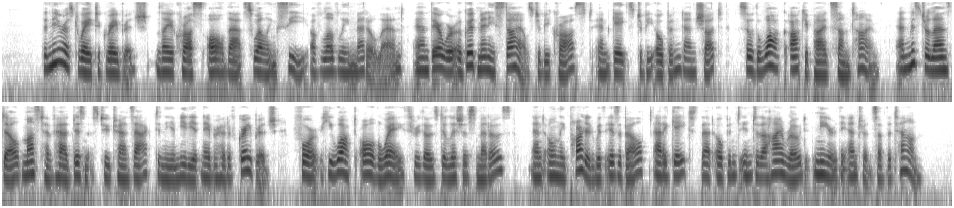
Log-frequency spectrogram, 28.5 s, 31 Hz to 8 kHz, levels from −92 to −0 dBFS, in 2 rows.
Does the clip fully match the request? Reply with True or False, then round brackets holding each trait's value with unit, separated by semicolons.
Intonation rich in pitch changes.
False (3.9 semitones)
